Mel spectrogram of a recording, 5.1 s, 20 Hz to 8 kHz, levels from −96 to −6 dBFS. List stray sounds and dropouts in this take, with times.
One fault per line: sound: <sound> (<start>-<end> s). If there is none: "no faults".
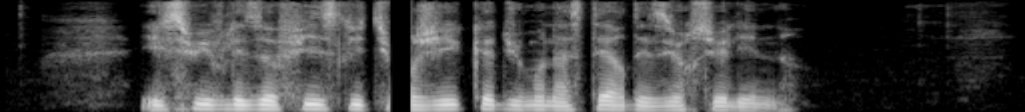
sound: dropout (1.9-2.1 s)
